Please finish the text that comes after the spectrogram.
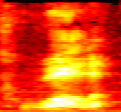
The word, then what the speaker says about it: Puyallup: pronounced Puyallup.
